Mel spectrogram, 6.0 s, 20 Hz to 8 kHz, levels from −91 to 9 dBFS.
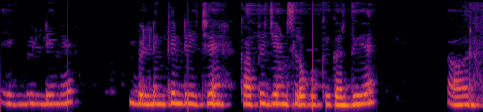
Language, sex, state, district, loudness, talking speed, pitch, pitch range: Hindi, female, Maharashtra, Nagpur, -26 LUFS, 140 wpm, 240 Hz, 230-255 Hz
